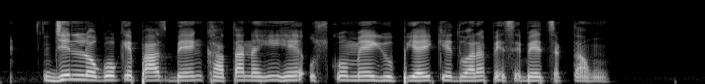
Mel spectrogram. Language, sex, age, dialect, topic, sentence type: Hindi, female, 18-24, Marwari Dhudhari, banking, question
